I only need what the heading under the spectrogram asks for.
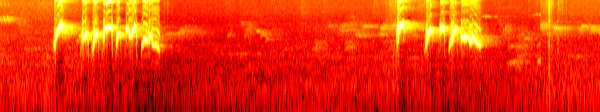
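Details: Caged male red-whiskered bulbul singing a fiery contest song: two quick phrases of rich, warbling whistled notes, each lasting about a second and separated by roughly three seconds of quiet.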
